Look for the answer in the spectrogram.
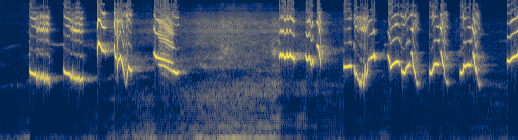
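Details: Kacer or magpie-robin singing vigorously to stimulate others: descending whistled slurs, a noisy rasping burst, then rapid repeated zigzag whistles, low hum underneath.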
